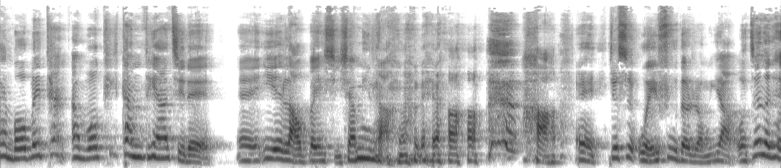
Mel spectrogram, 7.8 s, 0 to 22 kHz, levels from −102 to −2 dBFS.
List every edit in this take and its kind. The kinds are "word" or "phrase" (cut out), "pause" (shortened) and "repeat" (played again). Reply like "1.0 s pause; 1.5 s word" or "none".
none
